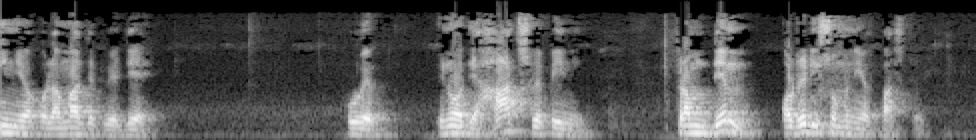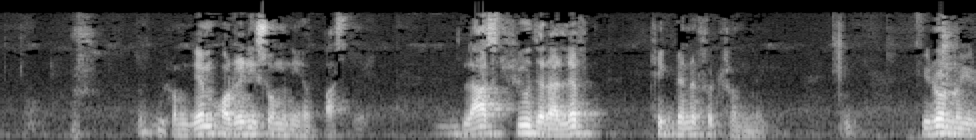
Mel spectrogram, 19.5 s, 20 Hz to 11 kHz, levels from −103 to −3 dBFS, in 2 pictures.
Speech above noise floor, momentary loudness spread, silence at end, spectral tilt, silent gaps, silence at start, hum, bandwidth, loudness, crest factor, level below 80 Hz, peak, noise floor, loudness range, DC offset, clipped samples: 46 dB; 22 LU; 0 s; -4.5 dB/octave; none; 0 s; none; 8.8 kHz; -15 LUFS; 18 dB; -56 dBFS; 0 dBFS; -61 dBFS; 8 LU; under 0.1%; under 0.1%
